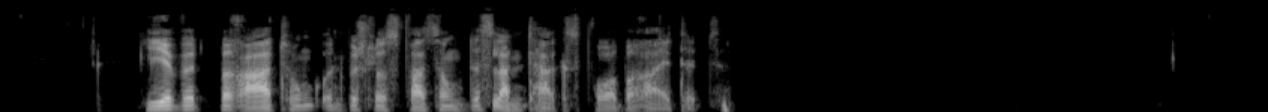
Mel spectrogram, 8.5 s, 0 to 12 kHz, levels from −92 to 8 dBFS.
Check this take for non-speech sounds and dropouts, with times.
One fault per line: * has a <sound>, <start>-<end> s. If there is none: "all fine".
all fine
